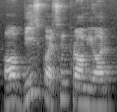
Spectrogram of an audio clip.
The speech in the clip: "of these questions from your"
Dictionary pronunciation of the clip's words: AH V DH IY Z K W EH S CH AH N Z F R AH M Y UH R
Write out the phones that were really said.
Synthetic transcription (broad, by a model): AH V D IY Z K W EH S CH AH N F R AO M Y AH R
